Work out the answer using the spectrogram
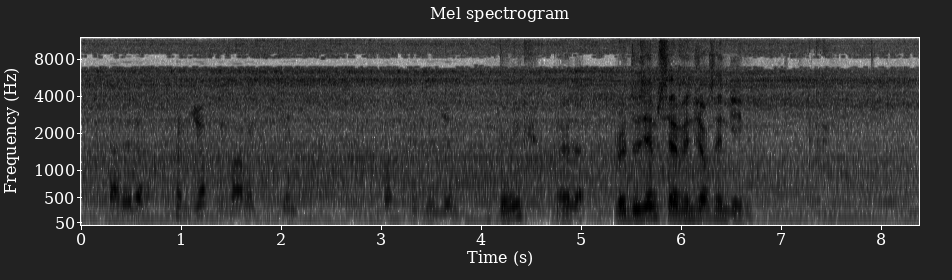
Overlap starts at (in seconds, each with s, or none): none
